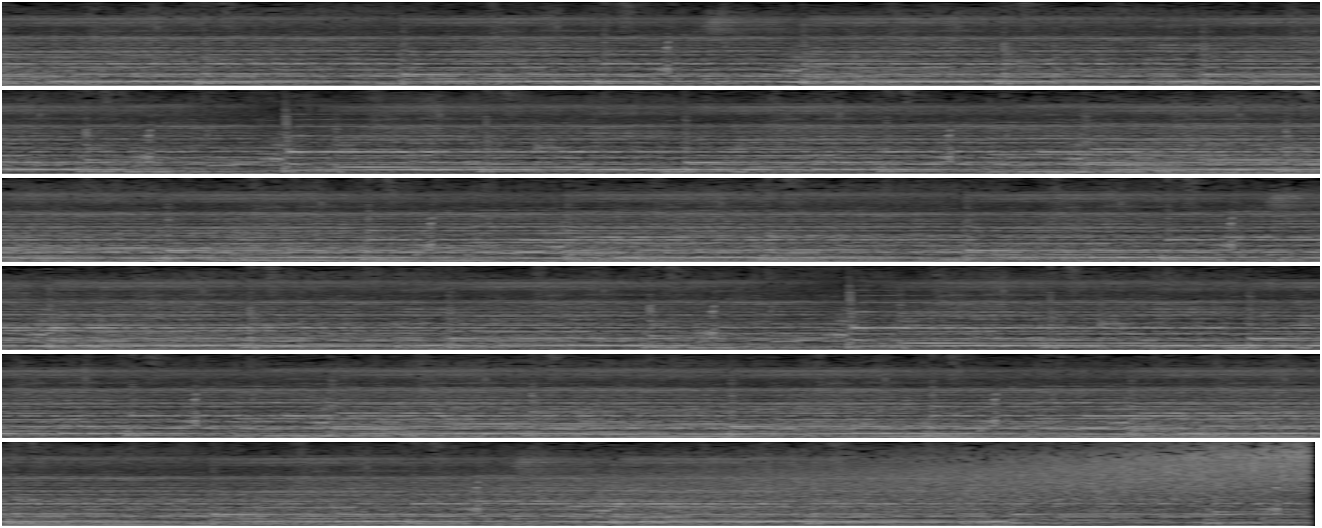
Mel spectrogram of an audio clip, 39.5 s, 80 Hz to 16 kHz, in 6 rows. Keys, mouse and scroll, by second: 0.0-1.0 drag, 3.6 click, 4.8-6.6 drag, 8.7-12.5 drag, 14.5 click, 15.8-16.4 drag, 19.1 click, 19.8 click, 22.0-25.6 drag, 26.9-28.4 drag, 28.1 KP_0, 30.5 click, 32.0 click, 33.2 click, 33.9 click.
